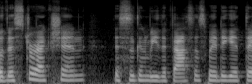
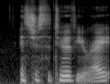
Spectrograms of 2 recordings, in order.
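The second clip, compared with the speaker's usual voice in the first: mock shady whispered tone. Retelling how an employee asked a question: imitating a shady drug-dealer tone. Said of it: "he leans in, he goes".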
